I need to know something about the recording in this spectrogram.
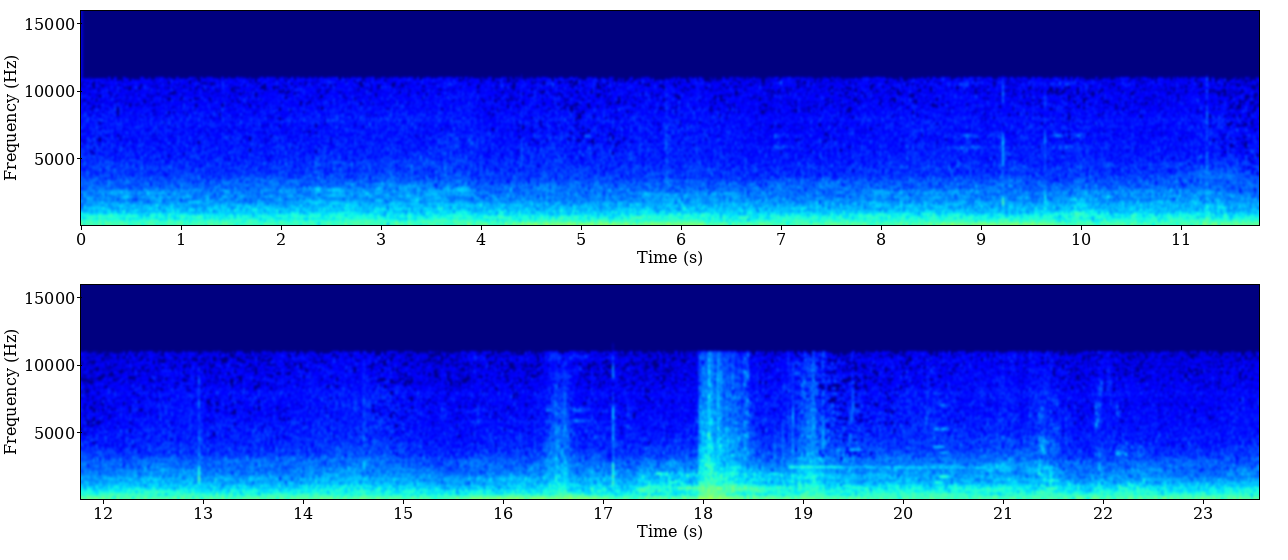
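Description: A car engine hums steadily and shifts gears as it speeds along.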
